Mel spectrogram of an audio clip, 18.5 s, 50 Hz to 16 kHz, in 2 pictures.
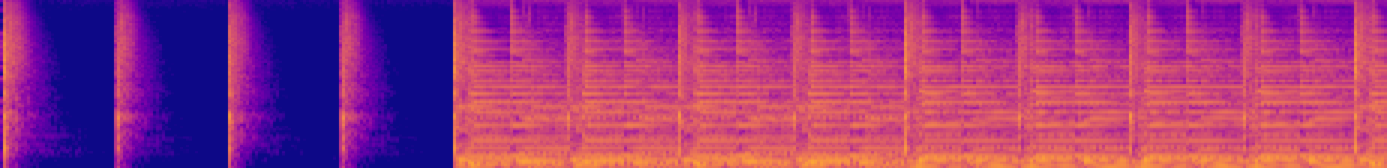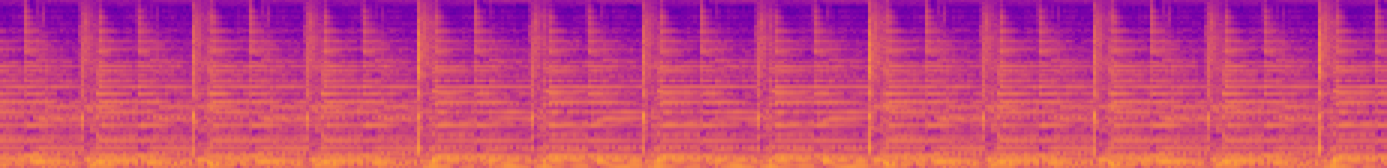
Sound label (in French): Croches tempo 80, Les croches, battement tempo 80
